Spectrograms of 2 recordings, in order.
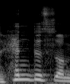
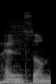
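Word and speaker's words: handsome: 성 헬 소매 특징은 이 단어를 실제로 보면 핸드 섬 이라고 읽어야 될 거 같이 생겼어 왜냐하면 에 하고 소리 안 난 뒤 가 있기 때문에 팬 그 다음에 썽 붙여서 헬 썸 됩니다 태안 썸 아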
